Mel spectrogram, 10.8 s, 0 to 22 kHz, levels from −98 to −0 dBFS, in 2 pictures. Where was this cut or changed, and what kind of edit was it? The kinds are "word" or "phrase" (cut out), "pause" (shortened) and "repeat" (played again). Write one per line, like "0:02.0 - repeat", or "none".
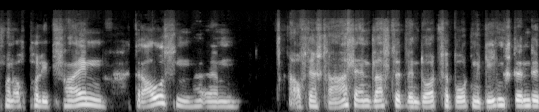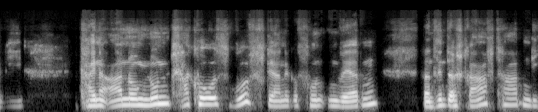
none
